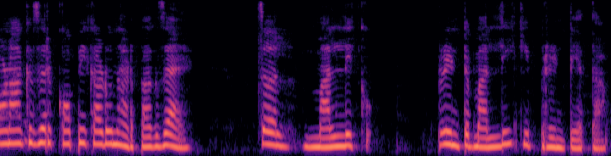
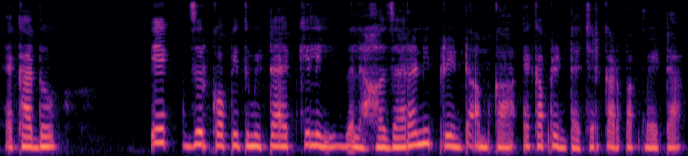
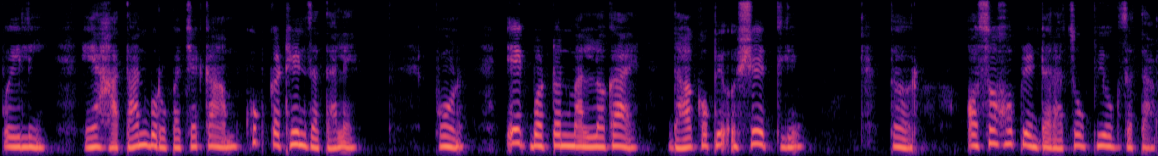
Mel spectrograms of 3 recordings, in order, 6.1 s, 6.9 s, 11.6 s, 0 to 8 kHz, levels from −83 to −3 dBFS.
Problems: none marked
